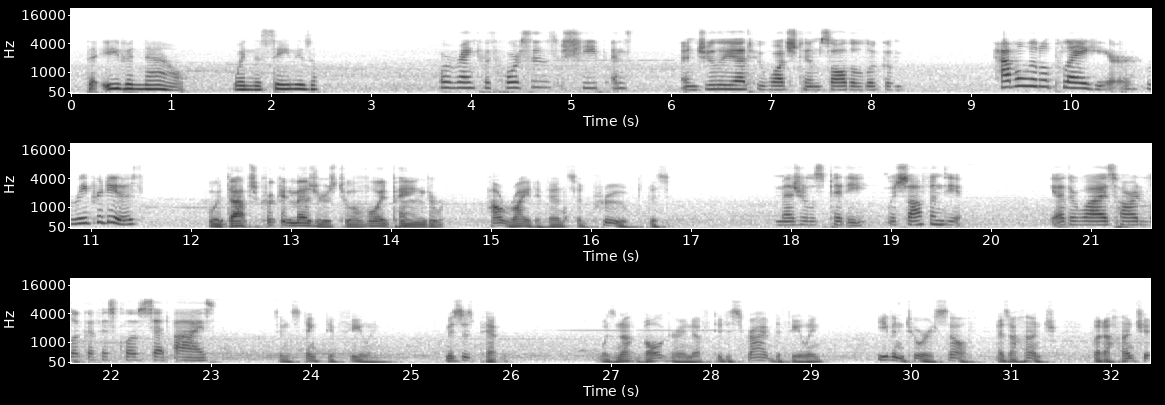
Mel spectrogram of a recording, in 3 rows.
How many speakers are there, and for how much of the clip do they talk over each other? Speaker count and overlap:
six, no overlap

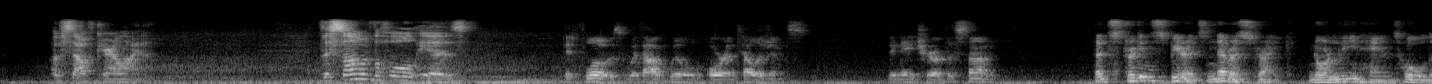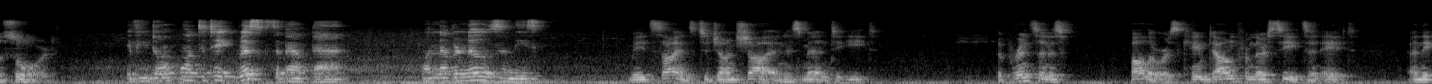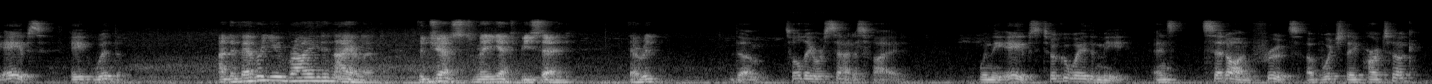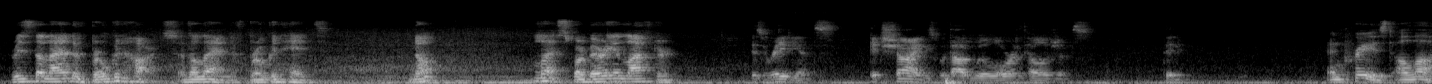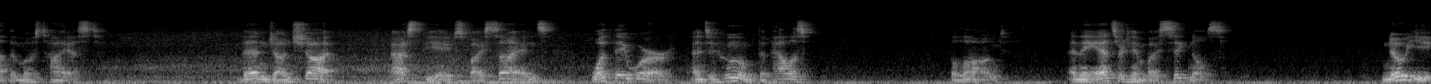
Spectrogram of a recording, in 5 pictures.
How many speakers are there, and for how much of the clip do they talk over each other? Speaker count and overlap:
five, no overlap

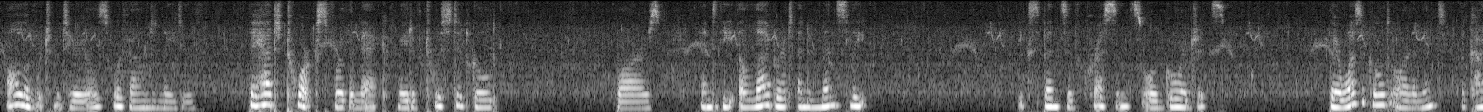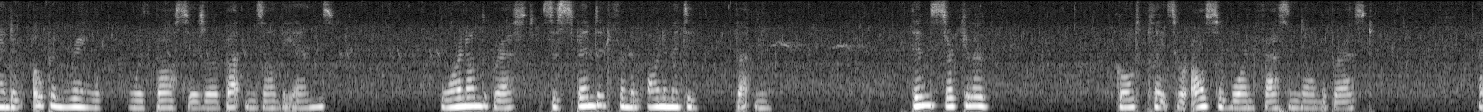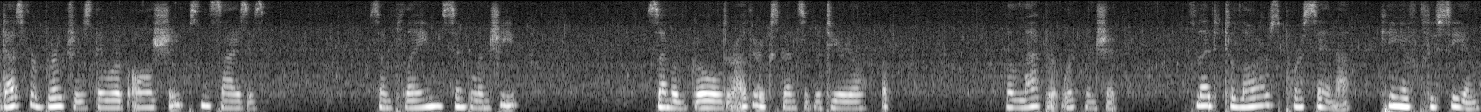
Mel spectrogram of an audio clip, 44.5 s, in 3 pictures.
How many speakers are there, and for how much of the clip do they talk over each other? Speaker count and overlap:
one, no overlap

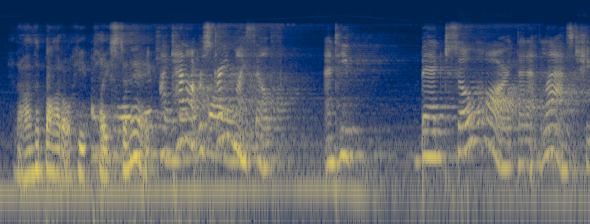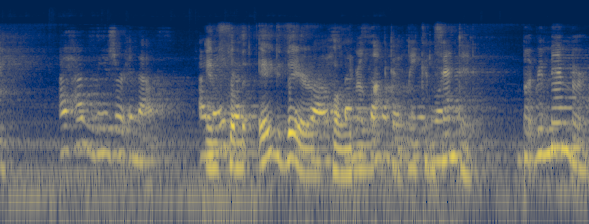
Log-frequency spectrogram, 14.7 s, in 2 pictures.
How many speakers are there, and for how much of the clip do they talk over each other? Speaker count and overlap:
three, about 33%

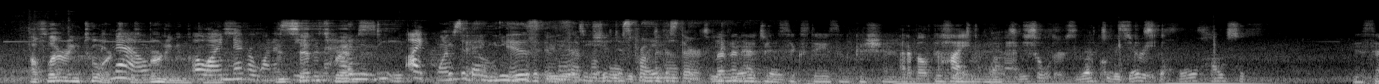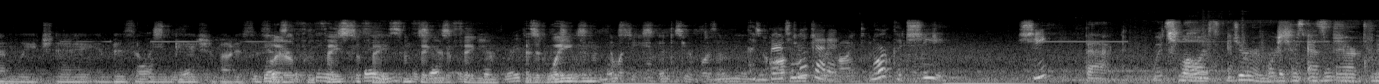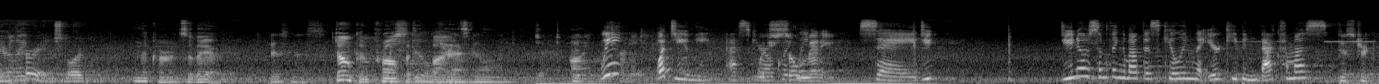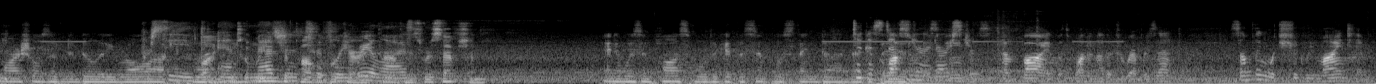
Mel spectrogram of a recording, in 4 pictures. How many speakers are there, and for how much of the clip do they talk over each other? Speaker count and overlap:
seven, about 55%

